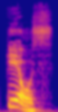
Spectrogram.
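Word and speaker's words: chaos: पहला वर्ड है केओस, तो इसमें एच नहीं है।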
